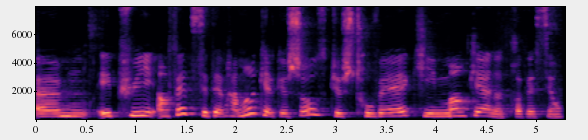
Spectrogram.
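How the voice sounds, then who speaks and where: At a fairly slow pace and with hardly any pauses, a woman talks in a high pitch. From Ontario, Canada (Franco-Ontarian). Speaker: speech-language pathologist and platform founder. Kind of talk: interview. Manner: hesitant, many filler words.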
